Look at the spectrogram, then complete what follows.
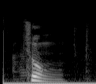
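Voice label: "tshung2", Teochew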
